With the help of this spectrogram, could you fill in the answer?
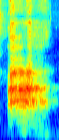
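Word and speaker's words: Ptah: Oh, and people pronounce it Patai. I've been pronouncing it Patai. It's Tai. Okay. The P is silent.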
